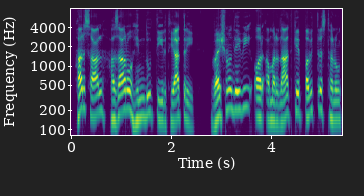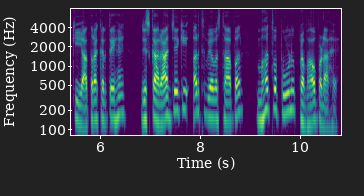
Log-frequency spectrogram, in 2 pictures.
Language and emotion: Hindi, neutral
